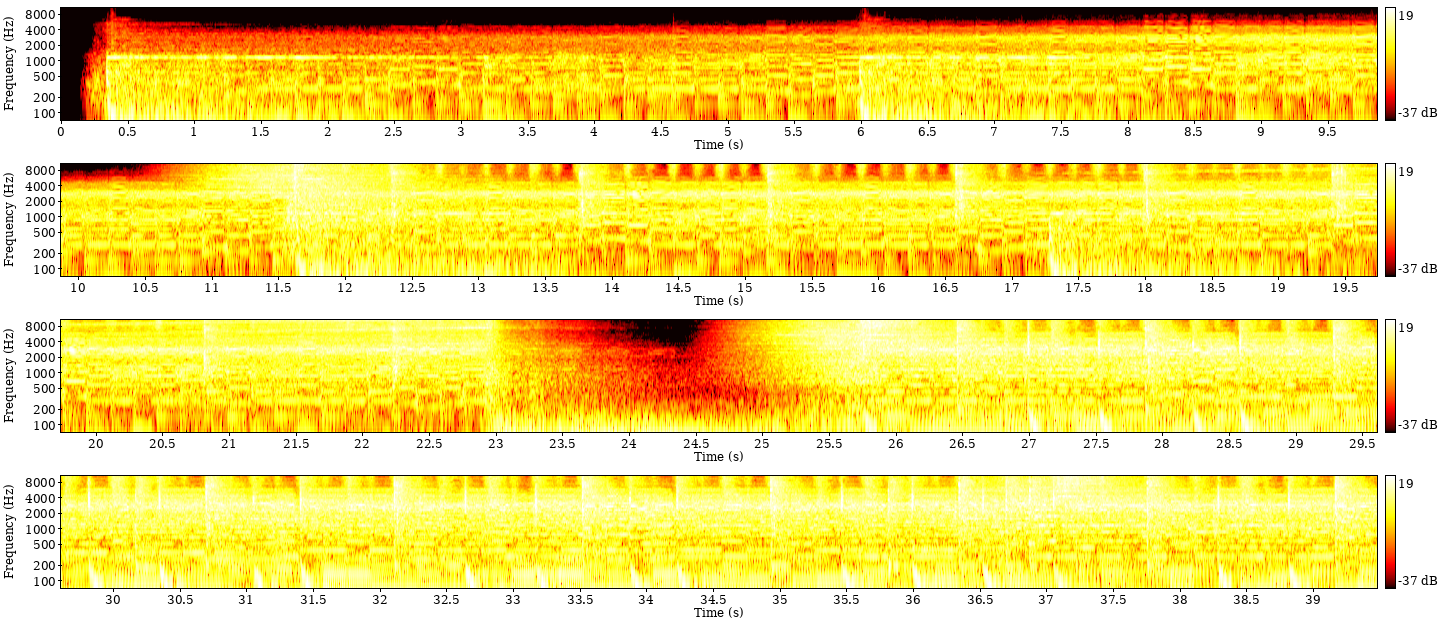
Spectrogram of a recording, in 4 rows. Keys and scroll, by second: 0.8 BackSpace, 2.3 BackSpace, 3.5 BackSpace, 5.1 ctrl+f, 12.6 ctrl+0, 12.8 ctrl+-, 28.3 shift+Up, 30.4 Up, 32.2 Up, 36.2 Up.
